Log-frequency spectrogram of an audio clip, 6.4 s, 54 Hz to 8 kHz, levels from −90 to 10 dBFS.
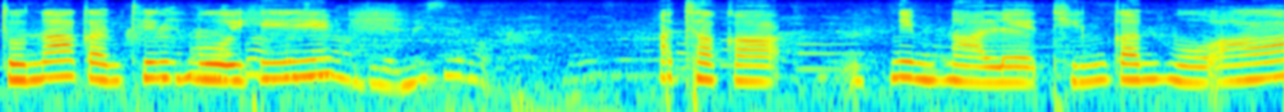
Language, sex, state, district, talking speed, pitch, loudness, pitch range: Mizo, female, Mizoram, Aizawl, 130 wpm, 230 Hz, -17 LUFS, 215-255 Hz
